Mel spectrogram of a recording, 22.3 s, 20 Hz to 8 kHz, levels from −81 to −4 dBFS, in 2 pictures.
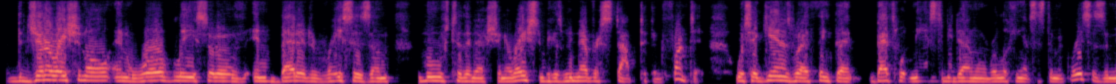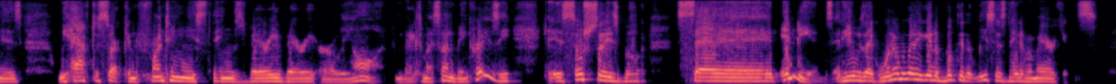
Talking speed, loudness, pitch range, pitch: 220 wpm, -26 LUFS, 120-140 Hz, 125 Hz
